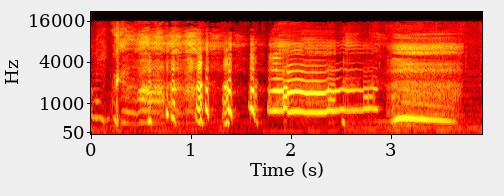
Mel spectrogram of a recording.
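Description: A woman crying, with a run of short, broken sobbing bursts that give way to longer, drawn-out wailing cries. No clear words are spoken.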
